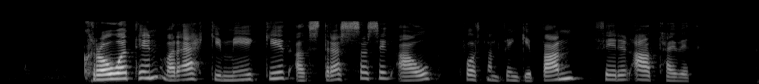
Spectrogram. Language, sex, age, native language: Icelandic, female, 30-39, Icelandic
